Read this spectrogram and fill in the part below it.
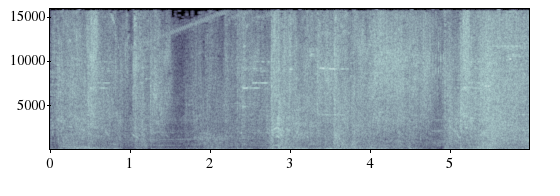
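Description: Game characters' weapons clash and thud.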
